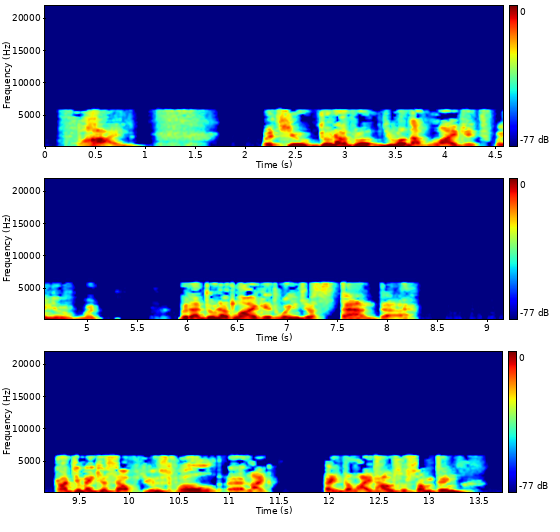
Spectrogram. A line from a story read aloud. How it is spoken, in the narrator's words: The man grumbles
